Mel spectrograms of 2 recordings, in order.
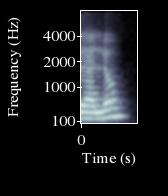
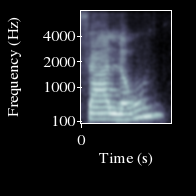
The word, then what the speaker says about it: allons: But because the next word is followed by a vowel, now the pronunciation is allons apprendre, right?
